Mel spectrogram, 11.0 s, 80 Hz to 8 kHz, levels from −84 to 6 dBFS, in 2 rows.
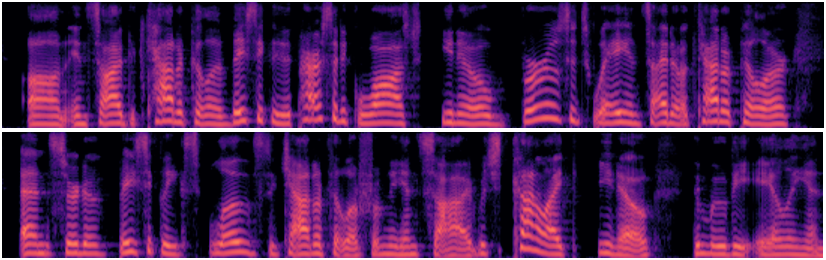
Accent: American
